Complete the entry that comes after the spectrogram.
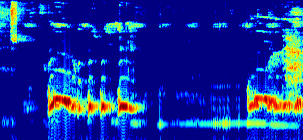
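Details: Zebra dove (perkutut), a lively Mojopahit-coloured bird used to prompt other birds to sing, gives a low cooing phrase: a bubbly run of short notes, then a long steady hum and a rising final coo.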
